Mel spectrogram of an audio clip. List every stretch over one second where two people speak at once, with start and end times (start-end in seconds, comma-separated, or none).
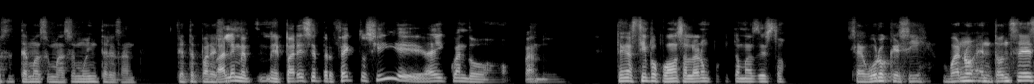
none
